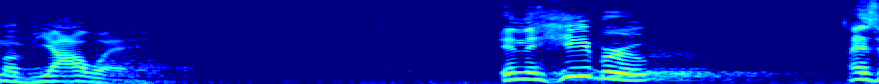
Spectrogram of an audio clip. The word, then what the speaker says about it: Yahweh: And these Jewish mystics, they believed that how to pronounce that name, YH, is an inhale, WH, exhale, Yahweh.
